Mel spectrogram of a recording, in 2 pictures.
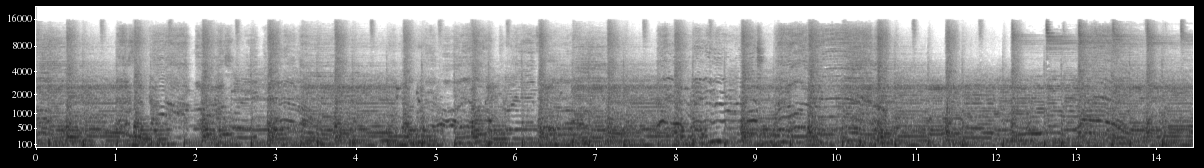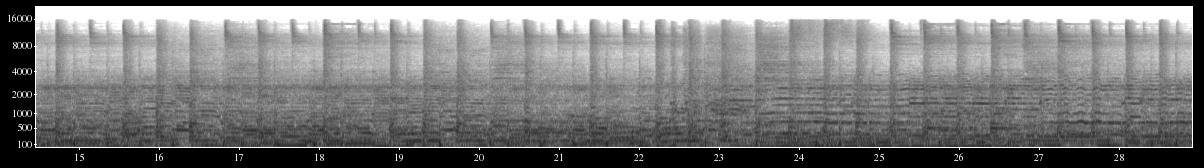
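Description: Rock band playing a song live in the room: electric guitars, bass and drum kit together, steady and loud throughout.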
